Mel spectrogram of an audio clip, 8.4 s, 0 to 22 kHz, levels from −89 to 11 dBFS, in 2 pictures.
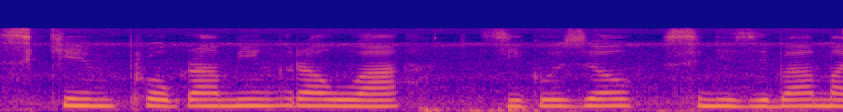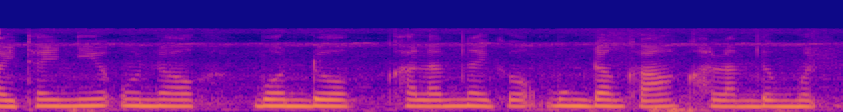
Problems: none marked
